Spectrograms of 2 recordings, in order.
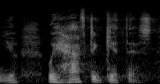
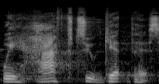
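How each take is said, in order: First: Low, very soft urging; quiet, earnest plea to the congregation; hushed appeal. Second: "We have to get this" slow and deliberate; "We have to get this" drawn out firmly at full voice; emphatic appeal. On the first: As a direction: say it low and under your breath. First, hushed take of repeated appeal. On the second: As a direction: lean on each word of "We have to get this". Repeats the appeal slowly, with emphasis. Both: Real, not acted.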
